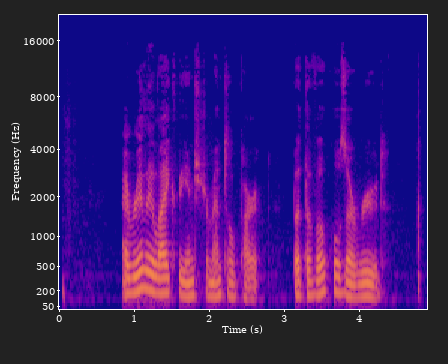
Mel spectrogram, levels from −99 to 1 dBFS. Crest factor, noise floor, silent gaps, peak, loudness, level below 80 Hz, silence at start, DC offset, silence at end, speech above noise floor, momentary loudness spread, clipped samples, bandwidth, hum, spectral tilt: 20 dB; -81 dBFS; none; -16 dBFS; -35 LUFS; -78 dBFS; 0.05 s; under 0.1%; 0.1 s; 47 dB; 14 LU; under 0.1%; 14 kHz; none; -7 dB/octave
